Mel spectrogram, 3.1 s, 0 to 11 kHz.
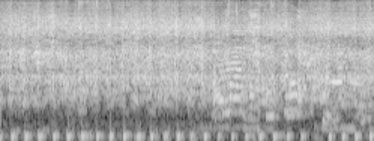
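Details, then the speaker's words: Euro 150 motorcycle that ran briefly then died (stator and spark plug already replaced); after fixing a worn ignition coil high-tension wire end with a short wire piece, it idles steadily with even, quick exhaust pulses, no stumbling or dying — normal idle. "so mga padreng good na daw yung kanyang motor at hindi na namatay so ang naging issue niya yung kanyang ignition coil yung high tension wire nag-in na yung dulo"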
